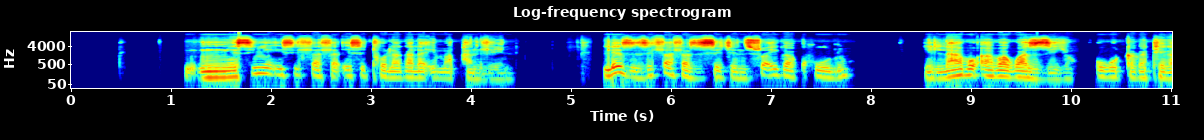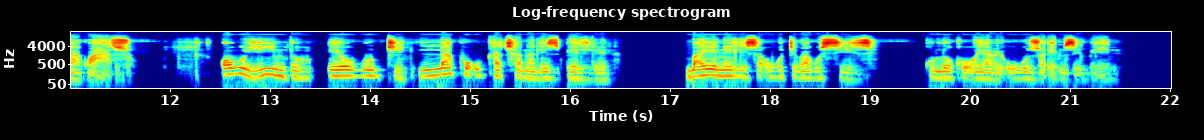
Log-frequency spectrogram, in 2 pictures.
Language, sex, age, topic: North Ndebele, male, 36-49, health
